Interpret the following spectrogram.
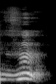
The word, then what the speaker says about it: veux: So, veux, I don't say veux. I say veux, so the X is silent.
